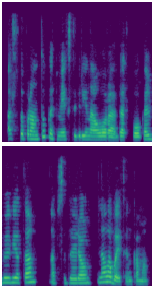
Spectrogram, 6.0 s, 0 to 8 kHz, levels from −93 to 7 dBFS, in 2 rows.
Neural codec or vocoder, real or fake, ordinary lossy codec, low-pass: none; real; AAC, 48 kbps; 7.2 kHz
